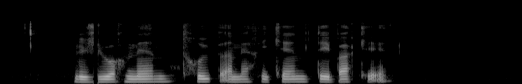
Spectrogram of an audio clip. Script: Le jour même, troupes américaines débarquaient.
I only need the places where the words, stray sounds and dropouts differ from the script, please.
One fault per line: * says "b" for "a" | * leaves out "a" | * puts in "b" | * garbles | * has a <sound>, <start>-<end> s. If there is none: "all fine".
* has a dropout, 0.9-1.0 s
